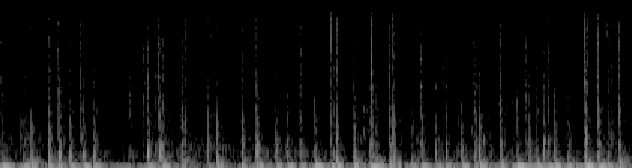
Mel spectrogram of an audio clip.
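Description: Both hands type rapidly with their fingertips on a MacBook Pro keyboard, its black plastic keycaps set in a silver aluminum body. A steady, quick stream of soft, short clicks is heard, each with a low thud beneath a brief bright tap that dies away almost at once.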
